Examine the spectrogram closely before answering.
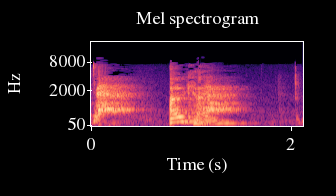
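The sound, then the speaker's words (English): A puppy barks in a few sharp, harmonic yelping bursts: two strong barks and a brief fainter yip at the end, with short gaps between them. “Okay, the dog has now been silenced.”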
